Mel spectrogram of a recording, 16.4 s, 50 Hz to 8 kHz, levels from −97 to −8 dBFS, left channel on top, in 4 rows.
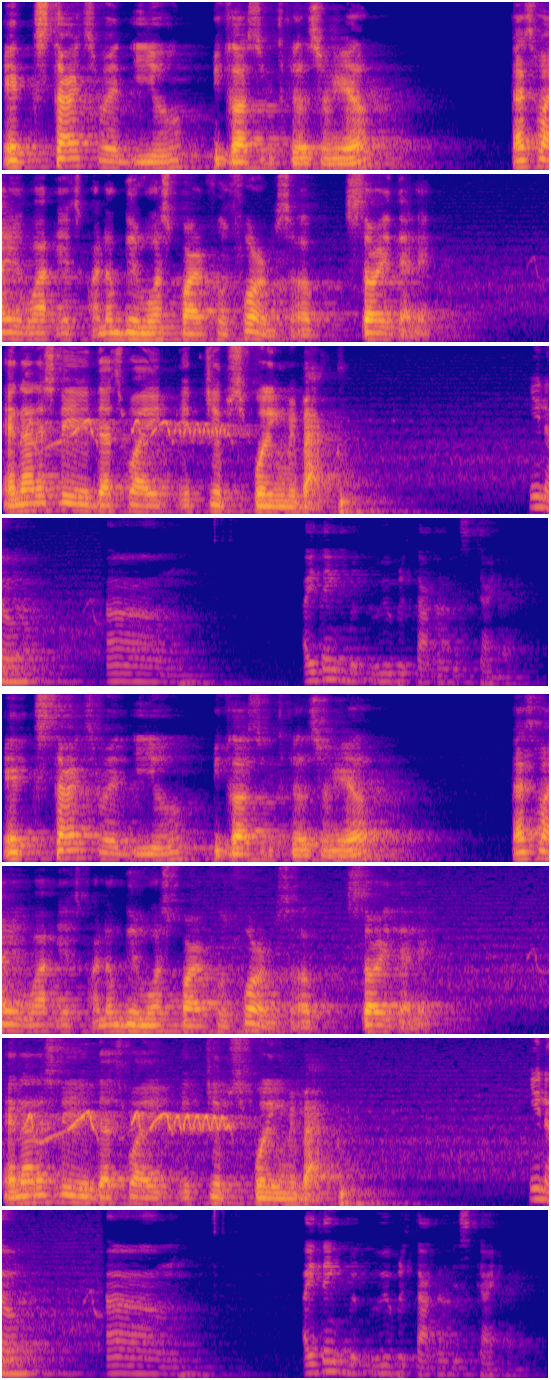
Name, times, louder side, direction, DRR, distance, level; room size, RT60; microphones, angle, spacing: voice 1, 0.0-2.8 3.8-7.3 8.2-10.8, left 2 dB, 65° left, 7 dB, 1.7 m, -30 dB
sound 1, 8.0-10.3 10.6-10.7 11.6-11.7 12.9-13.0, right 5 dB, 75° right, 1.7 m, -38 dB
voice 2, 12.2-12.5 13.1-13.8 14.6-16.0, right 2 dB, 50° right, 7 dB, 3.1 m, -45 dB
26.5 x 21.5 x 5.2 m, 0.96 s
head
